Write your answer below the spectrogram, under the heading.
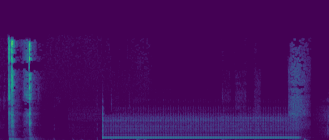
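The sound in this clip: Electronic telephone tone signalling an incoming call to a live call-in show: one steady, buzzy mid-pitched note held for about two seconds, after a few short clicks and noises.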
